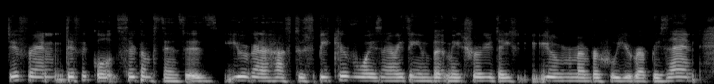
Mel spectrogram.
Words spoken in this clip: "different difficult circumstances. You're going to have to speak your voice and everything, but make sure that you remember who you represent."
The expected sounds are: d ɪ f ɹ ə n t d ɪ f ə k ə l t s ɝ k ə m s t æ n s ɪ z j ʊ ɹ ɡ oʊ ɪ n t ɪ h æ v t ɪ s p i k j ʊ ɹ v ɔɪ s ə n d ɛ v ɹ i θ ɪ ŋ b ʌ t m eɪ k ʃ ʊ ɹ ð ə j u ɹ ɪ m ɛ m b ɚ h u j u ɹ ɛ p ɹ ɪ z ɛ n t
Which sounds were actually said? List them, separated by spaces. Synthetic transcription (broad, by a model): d ɪ f ɹ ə n d ɪ f ə k ə l t s ɝ k ə m s t æ n s ɪ z j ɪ ɹ ɡ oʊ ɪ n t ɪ h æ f t ɪ s p i k j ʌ ɹ v ɔɪ s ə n ɛ v ɹ i θ ɪ ŋ b ʌ t m eɪ k ʃ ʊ ɹ ð ə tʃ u ɹ ɪ m ɛ m b ɚ h u j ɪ ɹ ɛ p ɹ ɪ z ɛ n t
